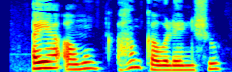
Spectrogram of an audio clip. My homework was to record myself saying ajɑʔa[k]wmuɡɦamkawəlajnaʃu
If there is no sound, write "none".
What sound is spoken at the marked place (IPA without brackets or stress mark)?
none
